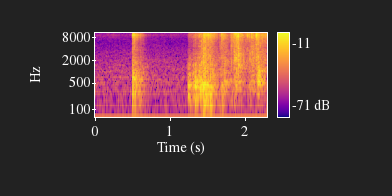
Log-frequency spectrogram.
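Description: Plastic-wrapped cosmetics crinkling and rustling against each other in a cardboard box as a hand rummages through them: a short rustle about half a second in, then a longer crinkling stretch in the second half.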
